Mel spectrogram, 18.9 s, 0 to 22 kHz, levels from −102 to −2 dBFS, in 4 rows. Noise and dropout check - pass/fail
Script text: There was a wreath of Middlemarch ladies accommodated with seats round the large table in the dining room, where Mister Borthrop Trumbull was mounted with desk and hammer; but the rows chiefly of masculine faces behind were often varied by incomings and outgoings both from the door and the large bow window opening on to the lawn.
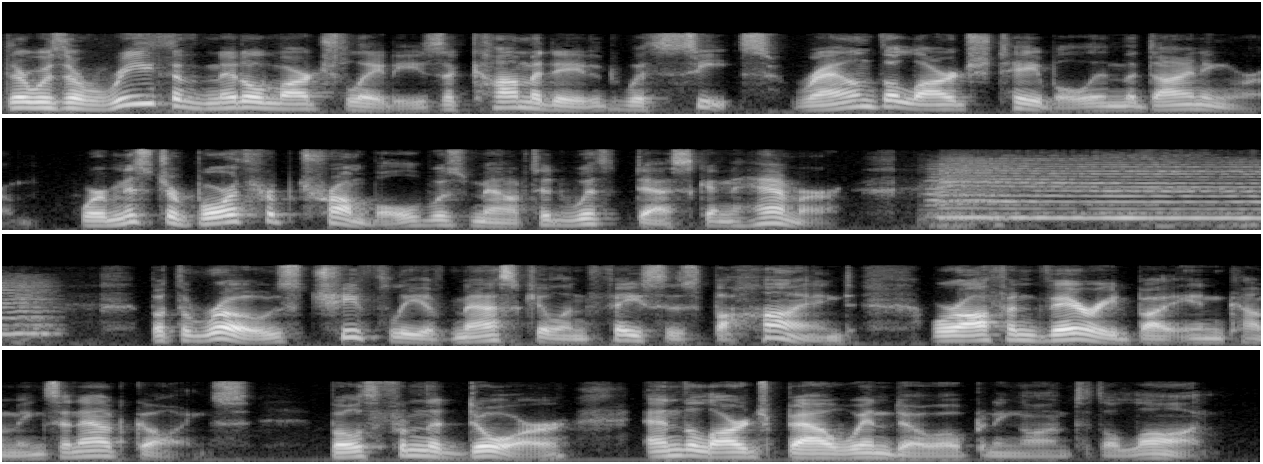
fail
